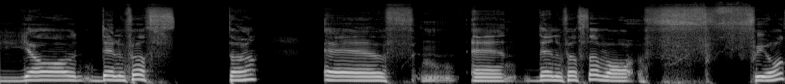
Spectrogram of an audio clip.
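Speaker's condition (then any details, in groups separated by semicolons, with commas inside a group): Down syndrome; present from birth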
